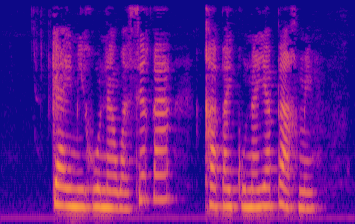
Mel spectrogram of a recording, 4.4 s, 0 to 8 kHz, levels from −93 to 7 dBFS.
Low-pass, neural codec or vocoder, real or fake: 7.2 kHz; none; real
